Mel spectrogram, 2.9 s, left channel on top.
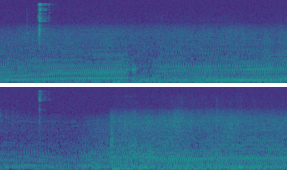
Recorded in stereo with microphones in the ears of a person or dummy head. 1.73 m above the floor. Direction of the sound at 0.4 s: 55° left (ahead or behind).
